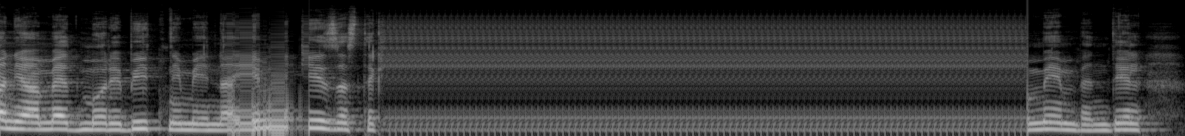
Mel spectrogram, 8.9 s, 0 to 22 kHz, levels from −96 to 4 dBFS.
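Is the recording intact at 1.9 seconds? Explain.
No. From 1.71 to 2.32 s, just after "med morebitnimi", the speech collapses into robotic sound from repeated short buffers: a rigid, metallic buzz near 94 Hz that only loosely tracks the speech. The likely cause is new audio arriving too seldom, so the playback loops the last fragment of roughly 10.7 ms for most of the span while real audio is skipped. A spectrogram shows evenly spaced harmonic stripes locked to 94 Hz, and the waveform shows one short cycle repeating identically.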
